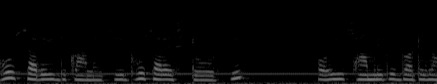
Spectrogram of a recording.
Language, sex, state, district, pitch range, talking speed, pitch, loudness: Garhwali, female, Uttarakhand, Tehri Garhwal, 225-260 Hz, 205 wpm, 235 Hz, -46 LUFS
